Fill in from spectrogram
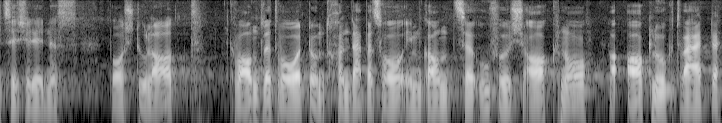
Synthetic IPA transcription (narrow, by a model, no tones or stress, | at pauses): t͡sɪʃəɾɪnəs | pʰɔʃtulɑːt | kʋɑndlətʋɔrd̥əʊndxœntæbəsoːɪmɡɑnt͡səʔufʏʃ | ɑːkluəktʋæːrd̥ə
